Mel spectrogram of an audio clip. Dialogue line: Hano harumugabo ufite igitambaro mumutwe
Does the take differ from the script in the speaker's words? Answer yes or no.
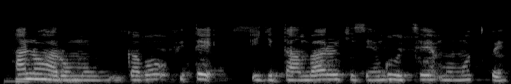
yes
